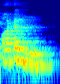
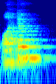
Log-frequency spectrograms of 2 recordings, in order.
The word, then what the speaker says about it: autumn: should walk should walk then silent and autumn we don't say autumn and is not pronounced over it autumn silent psychology we should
